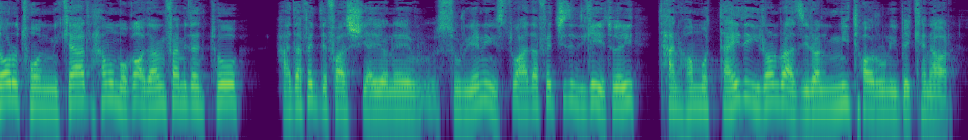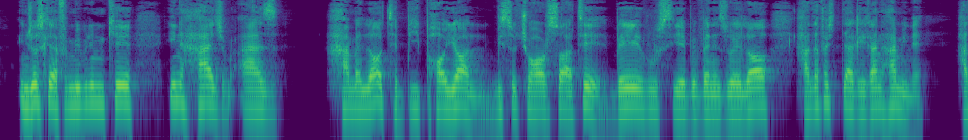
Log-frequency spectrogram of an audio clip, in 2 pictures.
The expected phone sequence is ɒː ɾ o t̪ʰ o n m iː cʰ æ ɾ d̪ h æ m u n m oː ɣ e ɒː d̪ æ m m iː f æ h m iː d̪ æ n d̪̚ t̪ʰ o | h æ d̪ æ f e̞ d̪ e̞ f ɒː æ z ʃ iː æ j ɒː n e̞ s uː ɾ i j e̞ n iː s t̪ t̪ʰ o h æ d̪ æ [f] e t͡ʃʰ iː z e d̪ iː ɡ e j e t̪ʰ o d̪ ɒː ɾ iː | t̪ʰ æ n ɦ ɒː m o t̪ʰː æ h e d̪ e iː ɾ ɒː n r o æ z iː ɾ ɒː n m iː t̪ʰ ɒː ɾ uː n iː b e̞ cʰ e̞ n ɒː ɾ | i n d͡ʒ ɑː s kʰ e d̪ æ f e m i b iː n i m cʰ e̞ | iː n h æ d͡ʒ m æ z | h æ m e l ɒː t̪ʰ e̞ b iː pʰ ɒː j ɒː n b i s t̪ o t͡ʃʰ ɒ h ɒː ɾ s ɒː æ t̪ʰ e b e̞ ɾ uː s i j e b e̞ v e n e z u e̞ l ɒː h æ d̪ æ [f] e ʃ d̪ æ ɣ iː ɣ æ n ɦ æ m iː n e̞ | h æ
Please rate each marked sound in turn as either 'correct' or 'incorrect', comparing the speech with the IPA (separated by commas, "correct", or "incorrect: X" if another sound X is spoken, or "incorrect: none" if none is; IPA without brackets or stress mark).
correct, correct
